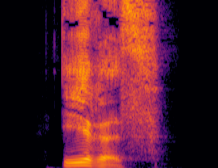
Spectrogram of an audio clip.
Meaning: Eris (dwarf planet)
- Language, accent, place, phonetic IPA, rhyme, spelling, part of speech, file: German, Germany, Berlin, [ˈeːʁɪs], -eːʁɪs, Eris, proper noun / noun, De-Eris.ogg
